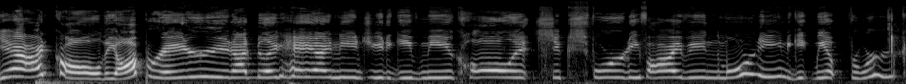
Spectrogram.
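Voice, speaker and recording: A put-on character voice comes through at a high pitch. The pace is moderate, with hardly any pauses. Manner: matter-of-fact, reminiscing.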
